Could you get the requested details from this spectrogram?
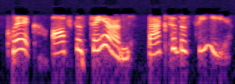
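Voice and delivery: high, loud, urgent little voice; snail's urgent cry. Acted. The snail urges the beached whale back to sea, high urgent cry. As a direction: shout it up high like a tiny frantic snail. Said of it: "cried the snail".

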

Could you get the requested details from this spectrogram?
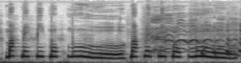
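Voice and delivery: hammed-up mouth warm-up babble; vocal warm-up. Shown as a demonstration. Actor demos his pre-show warm-up, silly babble. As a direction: loosen the lips with silly syllables. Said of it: "try to get my mouth warmed up".

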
